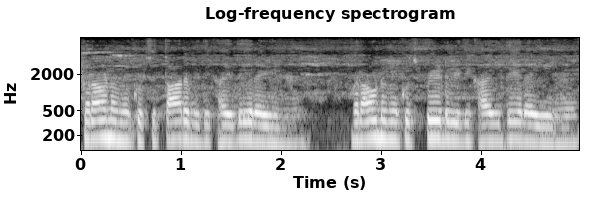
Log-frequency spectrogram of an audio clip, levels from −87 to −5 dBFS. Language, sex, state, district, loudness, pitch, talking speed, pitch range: Hindi, male, Haryana, Rohtak, -15 LUFS, 160 Hz, 215 wpm, 150-165 Hz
